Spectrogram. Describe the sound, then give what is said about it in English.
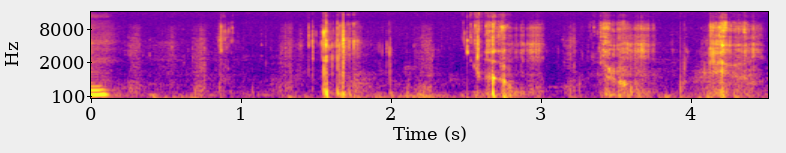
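Someone bites and chews a crunchy green snack shaped like a little cigar, with several sharp crackling crunches spread irregularly over a few seconds and no talking. “I bet those will be really crunchy and fun”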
